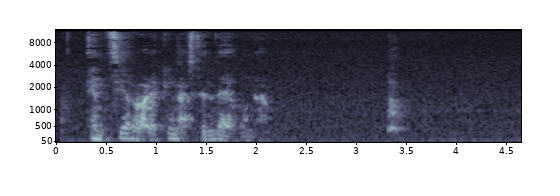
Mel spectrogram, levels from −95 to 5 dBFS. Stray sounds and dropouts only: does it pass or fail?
fail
